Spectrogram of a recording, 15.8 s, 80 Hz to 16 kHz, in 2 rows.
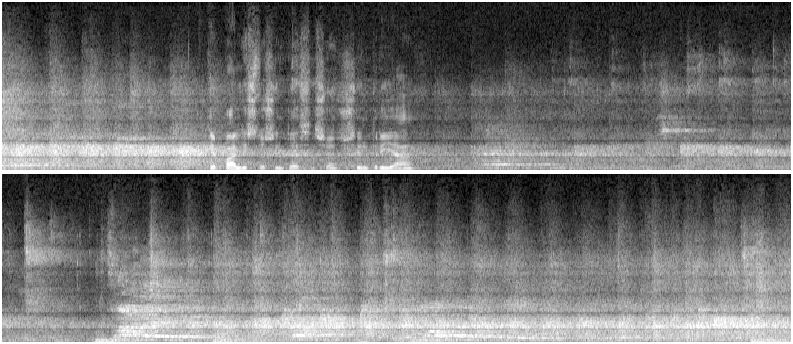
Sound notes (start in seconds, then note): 7.9 applause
